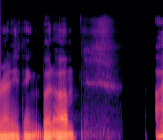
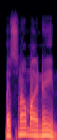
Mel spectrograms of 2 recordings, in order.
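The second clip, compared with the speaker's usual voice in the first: higher-pitched put-on protest; mock protesting anchor; 8 semitones higher than usual. Anchor denying it to his taunter, mock protest. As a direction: imitate an indignant news anchor. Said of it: "And he'd be like".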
